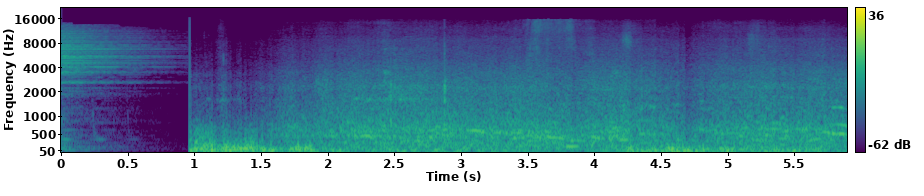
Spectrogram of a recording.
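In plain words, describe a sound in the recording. A crowd of men and women talks and murmurs outdoors nearby.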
